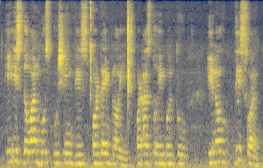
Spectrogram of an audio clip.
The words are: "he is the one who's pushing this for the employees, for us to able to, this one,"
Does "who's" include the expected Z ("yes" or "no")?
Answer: no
